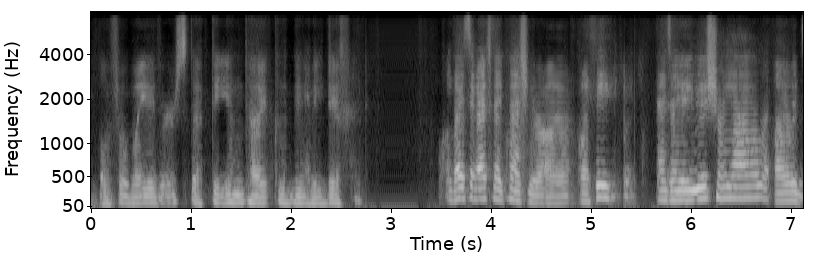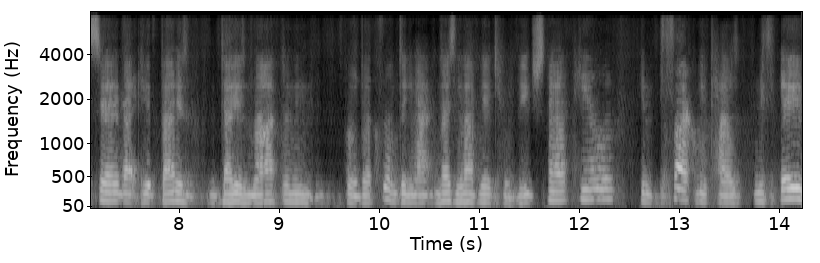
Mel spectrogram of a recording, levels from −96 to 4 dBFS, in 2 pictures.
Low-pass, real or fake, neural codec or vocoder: 7.2 kHz; fake; codec, 16 kHz, 0.5 kbps, FreqCodec, smaller model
